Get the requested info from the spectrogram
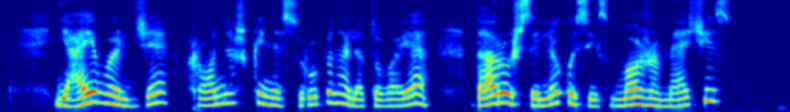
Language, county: Lithuanian, Šiauliai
